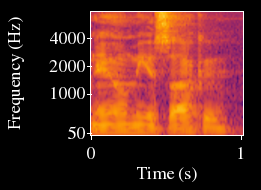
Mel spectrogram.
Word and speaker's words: Naomi Osaka: Oshikaka. Oh, I just pronounced it wrong. What is it? – Naomi Osaka. Yeah, then I think she lit the torch.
